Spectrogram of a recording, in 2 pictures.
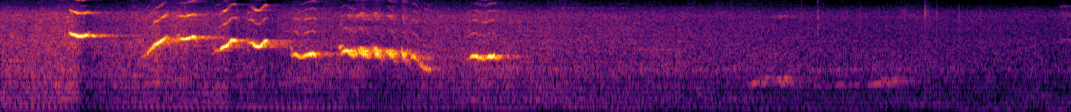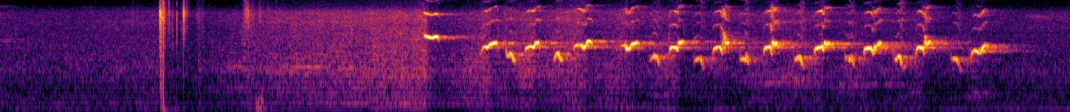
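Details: Greater green leafbird singing in two bouts of crisp, rapid downslurred whistles, with a quiet gap and a sharp knock between them, over a low steady hum.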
